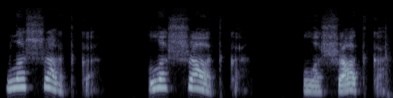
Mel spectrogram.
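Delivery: лошадка said lashatka, stress on А, Д said as T; careful Russian reading. Shown as a demonstration. Teacher reading лошадка aloud for learners, careful. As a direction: sound out лошадка with a voiceless T. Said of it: "So we will read it as".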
